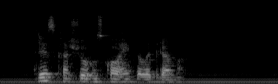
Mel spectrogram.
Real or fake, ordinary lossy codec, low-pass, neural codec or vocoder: real; MP3, 96 kbps; 9.9 kHz; none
